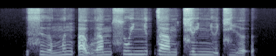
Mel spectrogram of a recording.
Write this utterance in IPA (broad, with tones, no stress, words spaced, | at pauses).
sɨ˧˩ə̯ mə˧nʔa̰˧˨wla˧msu˧j ɲə˦˥t̚za˧m t͡ɕə˧jɲɨ̰˧˨ə̯t͡ɕḭ˧˨ə̯ʔ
